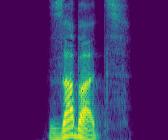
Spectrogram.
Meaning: genitive of Sabbat
- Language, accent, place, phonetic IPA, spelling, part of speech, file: German, Germany, Berlin, [ˈzabat͡s], Sabbats, noun, De-Sabbats.ogg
